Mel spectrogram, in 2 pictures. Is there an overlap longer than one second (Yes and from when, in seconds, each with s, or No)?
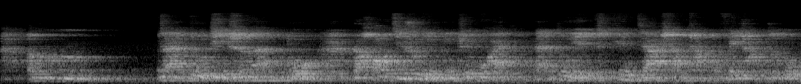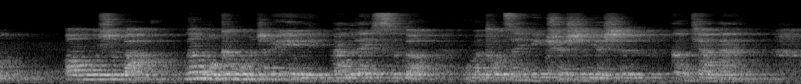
No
